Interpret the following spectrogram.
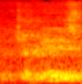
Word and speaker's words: Jabez: So Jabez was, and I pronounce Jabez, you can pronounce it whichever way you like.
